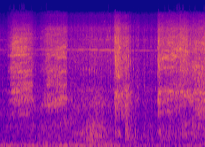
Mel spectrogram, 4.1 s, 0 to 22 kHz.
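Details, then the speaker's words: Traxxas X-Maxx 8S RC truck driven hard: a harsh, high rasping screech comes in bursts. Owner suspects the rear diff, but the Techno pinion was later found stripped with two teeth missing and the spur slightly worn. "It makes terrible screech noises, guys. Look at that. The diff is screaming, guys. I think it's a rear diff."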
